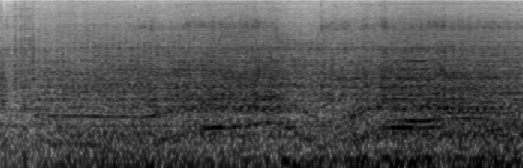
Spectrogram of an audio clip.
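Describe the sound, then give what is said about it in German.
Heavy diesel engines of a wheel loader and a tractor with trailer rumble steadily on a farm, a dense low-pitched drone with mechanical clatter as the machines idle and set off together through the village. No voices are heard. “Udo steuert den Radlader, Marco den Trecker mit Anhänger.”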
